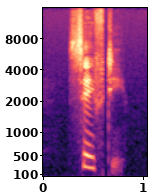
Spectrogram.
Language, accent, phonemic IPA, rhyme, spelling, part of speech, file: English, US, /ˈseɪfti/, -eɪfti, safety, noun / verb, En-us-safety.ogg
- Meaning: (noun) The condition or feeling of being safe; security; certainty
